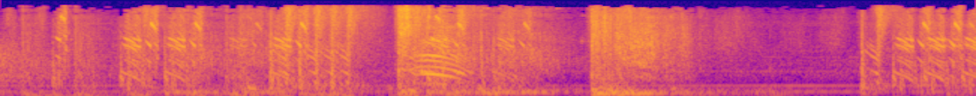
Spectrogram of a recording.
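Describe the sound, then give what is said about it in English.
Gunfire is traded during a video game match, with several bursts of rapid, sharp shots separated by brief pauses and punctuated by heavier blasts. “An exchange of fire here.”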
